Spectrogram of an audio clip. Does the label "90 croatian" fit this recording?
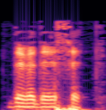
Yes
